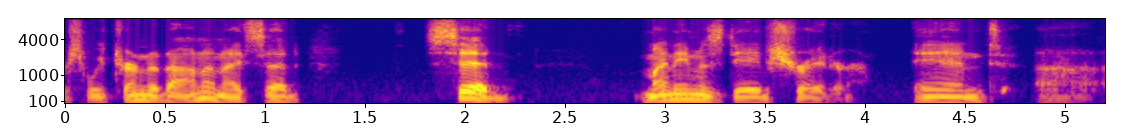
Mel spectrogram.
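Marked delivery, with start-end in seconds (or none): 1.8-5.1 softer, gentle and respectful; calming voice. Retold or imitated. Investigator politely greeting the ghost Sid, soft calming voice. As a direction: soothe the spirit like a polite houseguest. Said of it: "talk in that calming voice".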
